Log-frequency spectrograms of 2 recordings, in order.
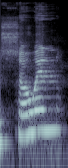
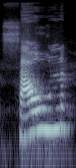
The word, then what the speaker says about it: Samhain: Samhain, and I've heard the pronunciation Soin. I've heard Soun.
